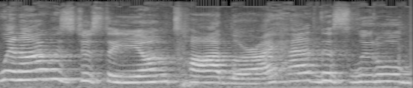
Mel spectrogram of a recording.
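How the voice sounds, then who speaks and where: A woman's lively intonation comes through over noticeable background noise and audible room echo. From US Northeast, Pennsylvania/Delaware area. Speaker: storyteller. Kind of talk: personal storytelling.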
